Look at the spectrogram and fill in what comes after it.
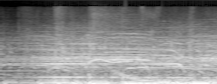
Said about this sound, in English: A massive crowd is gathered outside the hospital. They're all cheering on John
